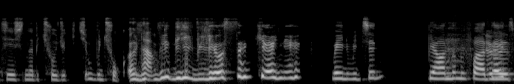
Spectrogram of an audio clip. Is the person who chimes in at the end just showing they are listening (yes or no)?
no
